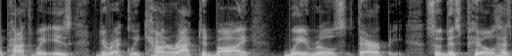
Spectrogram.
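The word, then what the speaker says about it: Wayrilz: by the FDA of the United States called wayils. W A Y R I LZ is how you spell it.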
